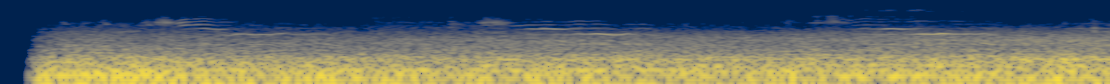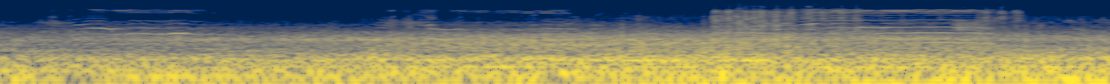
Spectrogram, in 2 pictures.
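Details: Homeless stray cats in Ras Al Khaimah, UAE, giving several short, thin, high meows spaced a second or so apart over a steady loud rumbling background noise.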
